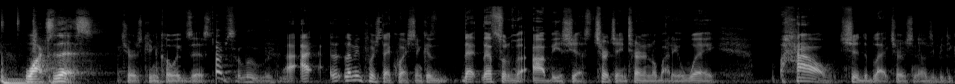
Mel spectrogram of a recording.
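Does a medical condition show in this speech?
No.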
